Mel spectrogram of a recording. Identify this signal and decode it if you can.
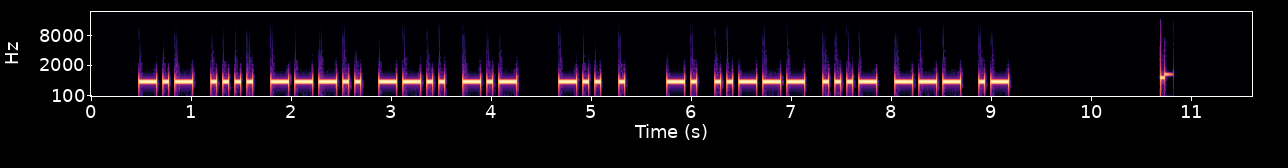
Morse code, heard as a keyed tone, about 20 wpm, 700 Hz. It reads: KH8ZK DE N2VOA
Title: USA Callsign DE Callsign - 5 Characters - 20wpm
